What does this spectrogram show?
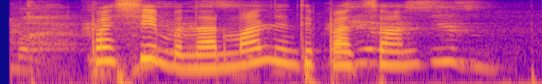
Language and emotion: Russian, positive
